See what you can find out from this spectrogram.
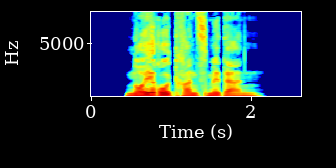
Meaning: dative plural of Neurotransmitter
- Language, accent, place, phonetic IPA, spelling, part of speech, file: German, Germany, Berlin, [ˈnɔɪ̯ʁotʁansmɪtɐn], Neurotransmittern, noun, De-Neurotransmittern.ogg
